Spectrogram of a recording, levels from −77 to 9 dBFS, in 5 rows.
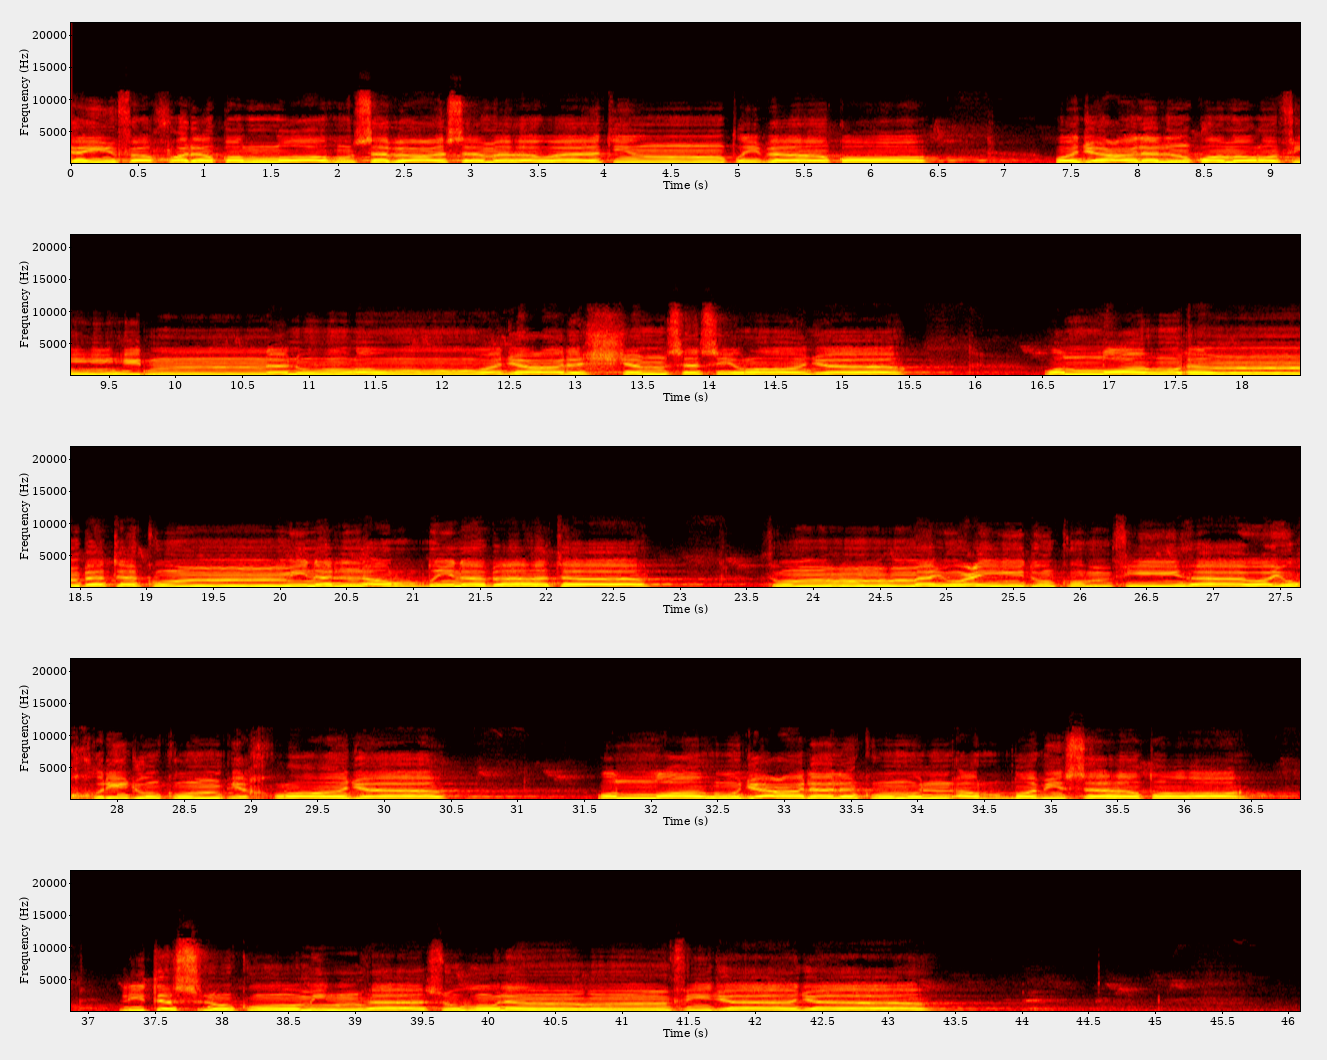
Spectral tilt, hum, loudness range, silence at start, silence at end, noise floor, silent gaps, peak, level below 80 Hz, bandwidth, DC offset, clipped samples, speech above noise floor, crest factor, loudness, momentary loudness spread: -5.5 dB/octave; none; 2 LU; 0 s; 1.95 s; -53 dBFS; none; -8 dBFS; -58 dBFS; 11.5 kHz; under 0.1%; under 0.1%; 36 dB; 10 dB; -18 LUFS; 5 LU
